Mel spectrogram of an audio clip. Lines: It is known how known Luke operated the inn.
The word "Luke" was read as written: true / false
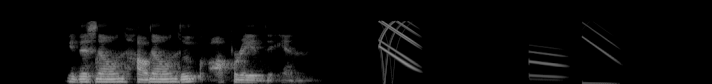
true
